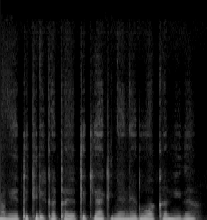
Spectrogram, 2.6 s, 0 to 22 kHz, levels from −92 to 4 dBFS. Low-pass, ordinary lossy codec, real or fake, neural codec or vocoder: none; none; fake; codec, 44.1 kHz, 2.6 kbps, DAC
